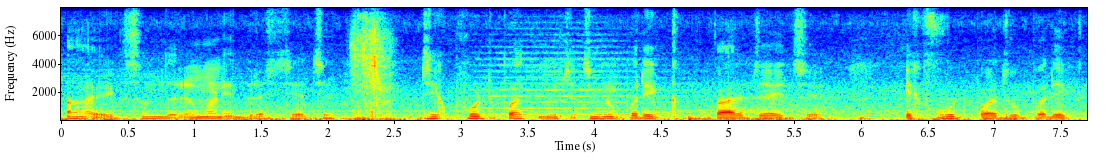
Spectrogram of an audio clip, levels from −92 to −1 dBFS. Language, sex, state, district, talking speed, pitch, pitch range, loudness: Gujarati, male, Gujarat, Gandhinagar, 165 wpm, 125 Hz, 120-135 Hz, -19 LUFS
